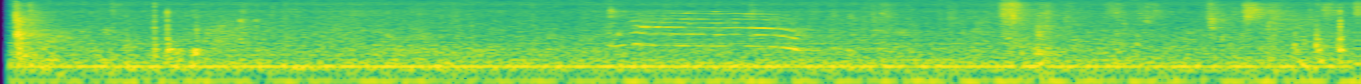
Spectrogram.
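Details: Hairless Sphynx or Bambino kittens from a cattery litter, some awake and some asleep; a single high, wavering mewing cry with a falling tail midway, over a steady low electrical hum indoors.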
